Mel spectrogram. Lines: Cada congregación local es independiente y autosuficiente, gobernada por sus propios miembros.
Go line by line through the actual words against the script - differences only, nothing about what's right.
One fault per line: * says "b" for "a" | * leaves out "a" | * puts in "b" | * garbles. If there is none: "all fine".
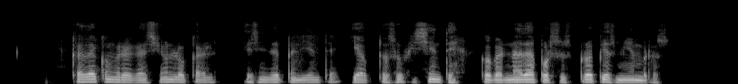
all fine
